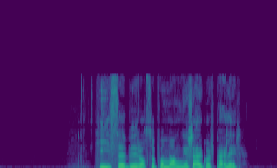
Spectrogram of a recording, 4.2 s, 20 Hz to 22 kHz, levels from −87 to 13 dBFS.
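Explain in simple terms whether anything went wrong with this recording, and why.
Throughout the speech, the sound is dull and gurgly, with nothing above 12 kHz. That is likely MP2 compression, which switched off the top bands and coarsened the rest.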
